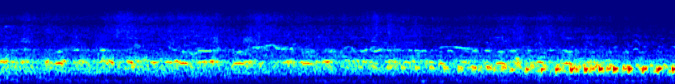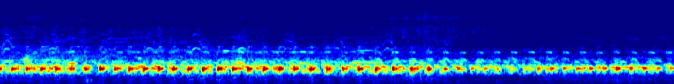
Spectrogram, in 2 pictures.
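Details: Toad calling: mixed croaks at first, then from about four seconds a loud, even run of fast throaty pulses at a mid pitch, continuing to the end over a quieter background chorus.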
